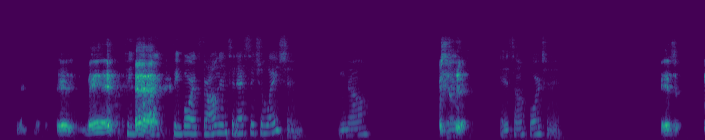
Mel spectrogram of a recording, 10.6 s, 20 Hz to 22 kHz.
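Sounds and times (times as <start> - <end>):
harsh voiced coughs: 0.3 - 2.6, 6.6 - 7.1, 9.9 - 10.5
speech: 0.9 - 5.6, 6.6 - 8.5, 9.9 - 10.5.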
